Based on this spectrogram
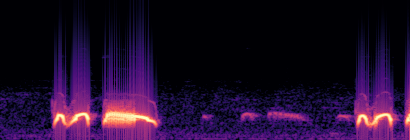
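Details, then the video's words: Spotted dove giving urging and calling coos in the field-voice style, used to train newly caught captive doves; low arched coo notes come in two short bursts separated by a near-silent gap with faint soft murmurs. "Chim cu gáy thúc + gáy gọi. giọng đồng"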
